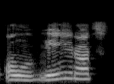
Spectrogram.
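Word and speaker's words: كُوِّرَتْ: Idza syamsu kuwirat. Kuwirat, tasydid waw lebih ditambahkan lagi, Nek.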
